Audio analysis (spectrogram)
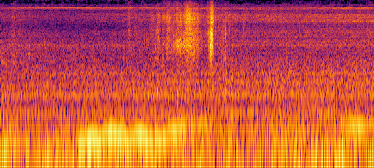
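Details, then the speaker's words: Mini split air conditioner test run after replacing the main circuit board: steady, even low hum holding level with no knocks or rattles; running and cooling normally. "All right, we're back. We are running."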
